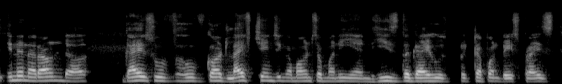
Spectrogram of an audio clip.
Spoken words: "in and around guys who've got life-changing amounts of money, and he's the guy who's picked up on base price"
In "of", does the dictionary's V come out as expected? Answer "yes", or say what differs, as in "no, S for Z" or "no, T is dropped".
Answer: yes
